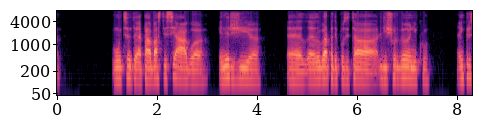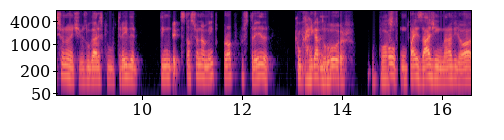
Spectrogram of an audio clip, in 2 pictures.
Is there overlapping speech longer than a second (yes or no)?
no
